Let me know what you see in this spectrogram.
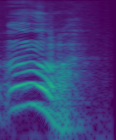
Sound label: "awww", hostage reactions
